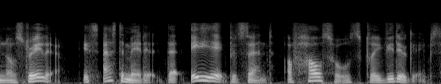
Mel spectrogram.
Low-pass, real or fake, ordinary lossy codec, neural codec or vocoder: 7.2 kHz; fake; MP3, 64 kbps; codec, 16 kHz in and 24 kHz out, 0.9 kbps, LongCat-Audio-Codec, fine tuned four codebook decoder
